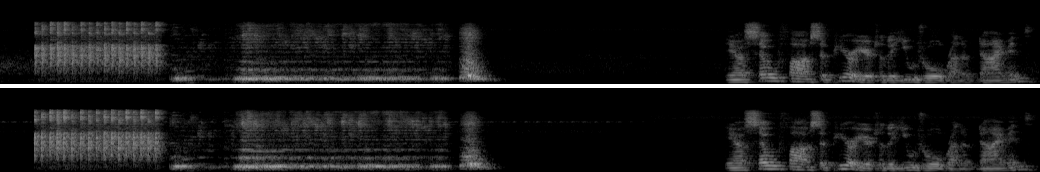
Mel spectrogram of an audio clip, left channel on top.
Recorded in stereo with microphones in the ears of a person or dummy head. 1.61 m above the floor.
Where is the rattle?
55° right (ahead or behind), 1.0 m.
